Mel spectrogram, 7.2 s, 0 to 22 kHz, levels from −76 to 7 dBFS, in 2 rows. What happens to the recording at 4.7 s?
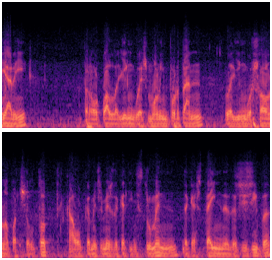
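Nothing goes wrong at 4.7 s; the audio runs through that moment intact, with no audible fault.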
